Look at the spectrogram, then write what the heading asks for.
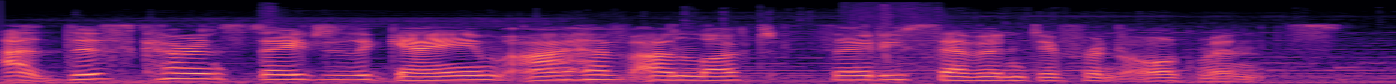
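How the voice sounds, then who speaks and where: A woman with an Australian accent speaks at a medium pitch and a moderate pace, with ordinary pitch variation. Music plays in the background. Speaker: gaming content creator. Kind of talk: casual game preview talk.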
